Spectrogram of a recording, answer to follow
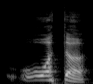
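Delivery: shocked. A narrator's reading. Villain shocked, jaw dropped.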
